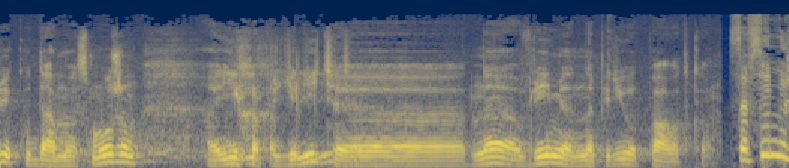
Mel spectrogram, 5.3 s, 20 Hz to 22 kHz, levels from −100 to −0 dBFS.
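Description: From about 1.20 s to 2.70 s there's a doubled audio track: a second, dry copy trailing roughly a tenth of a second behind, around 10 dB quieter, likely from a slower capture path. It cuts in and out abruptly, giving a slappy echo.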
